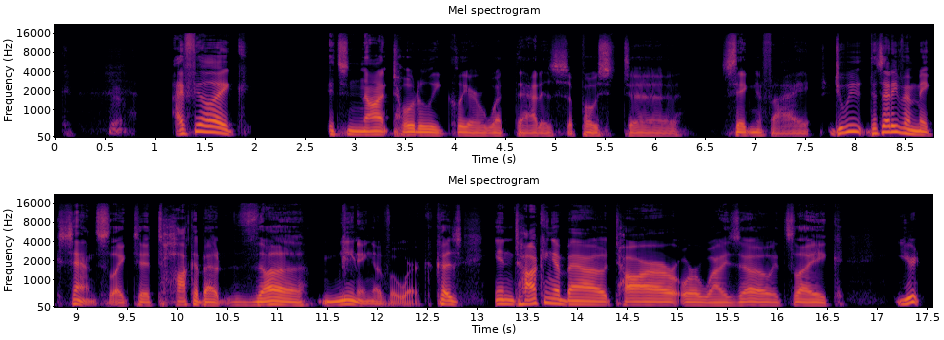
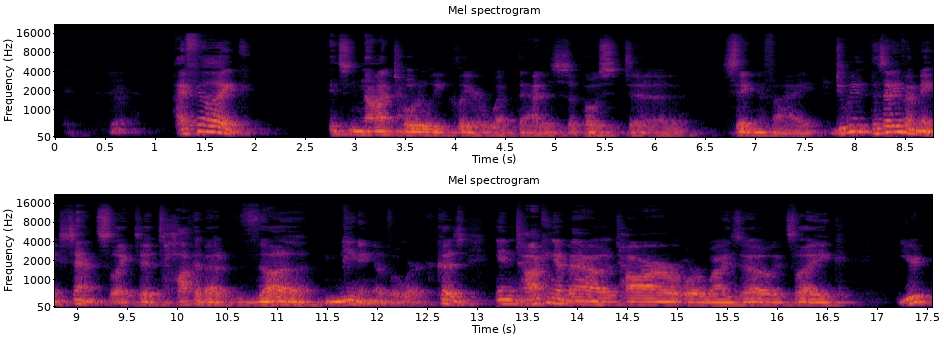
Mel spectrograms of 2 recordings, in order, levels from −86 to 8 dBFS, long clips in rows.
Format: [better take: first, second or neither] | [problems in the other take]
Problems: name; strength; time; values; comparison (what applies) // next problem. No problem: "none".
first | off-mic speech; far // room echo; slight; dies away in 0.4 s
